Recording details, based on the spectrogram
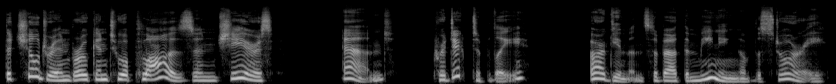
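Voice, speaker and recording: A woman narrating a scripted story in a measured, deliberate storytelling manner. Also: fairly low pitch, very animated, no echo, clean studio sound. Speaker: audiobook narrator.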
